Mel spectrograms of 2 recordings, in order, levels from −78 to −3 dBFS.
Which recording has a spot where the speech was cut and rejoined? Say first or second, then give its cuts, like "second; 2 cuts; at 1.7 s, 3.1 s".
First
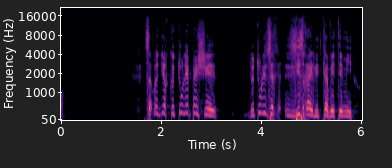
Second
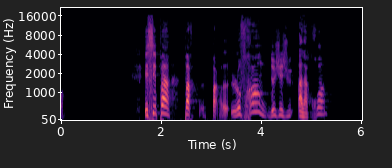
first; 1 cut; at 1.6 s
